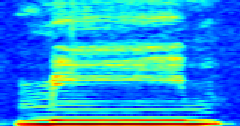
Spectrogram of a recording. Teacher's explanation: بند ہونٹوں کے خشک حصے سے ادا ہوتا ہے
